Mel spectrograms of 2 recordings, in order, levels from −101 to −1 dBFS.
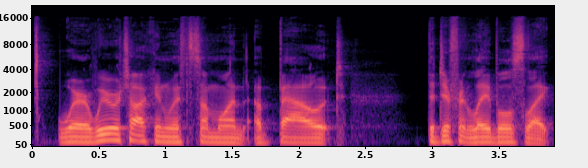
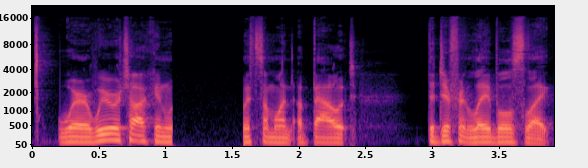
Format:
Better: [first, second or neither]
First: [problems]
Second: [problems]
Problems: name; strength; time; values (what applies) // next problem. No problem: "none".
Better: first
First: none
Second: audio freezing; at 1 s for 0.5 s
